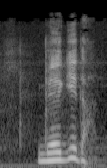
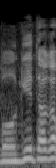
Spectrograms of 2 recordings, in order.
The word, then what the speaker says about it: 먹이다: 소리가 이런 식으로 나는 경우 있죠. 맥이다. 그러나 원래 원칙의 이것의 발음은 맥이다가 아니라 맞는 발음은 먹이다가 맞는 거거든요. 그런데 이렇게 이모음 역행동화 돼서 어라는 후술 모음이 전설 모음 이해가 됐다.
